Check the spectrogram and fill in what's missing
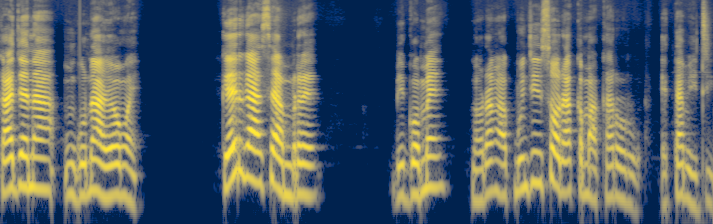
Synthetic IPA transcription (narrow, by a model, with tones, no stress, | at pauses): ka˨˦d͡ʒe˦na˦ŋ̩˨ɡu˨na˦˨jo˦ŋe˨ | ke˦ɾi˦ɣa˦˨se˦a˨m˨ɾe˦ | bi˨ɡo˨me˦ | no˨ɾa˦ŋa˨k͡pu˦n̩˦d͡ʒi˦n̩˦so˦˨ɾa˨˦ki˦ma˨ka˦ɾu˨ɾu˨ | e˨ta˦be˨di˦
